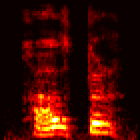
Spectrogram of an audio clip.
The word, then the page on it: xaltur: Xyzyl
